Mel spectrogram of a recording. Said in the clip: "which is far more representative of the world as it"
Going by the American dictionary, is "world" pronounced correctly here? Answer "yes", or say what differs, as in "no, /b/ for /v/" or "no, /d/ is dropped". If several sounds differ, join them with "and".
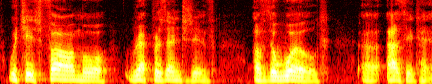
yes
